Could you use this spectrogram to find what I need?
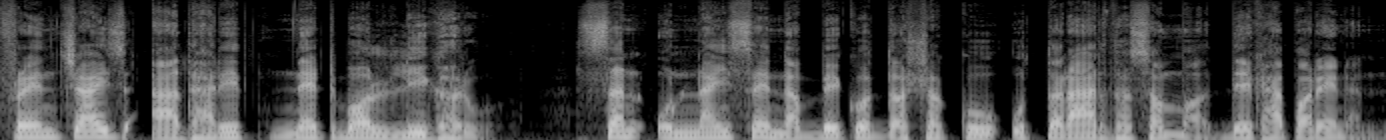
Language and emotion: Nepali, neutral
